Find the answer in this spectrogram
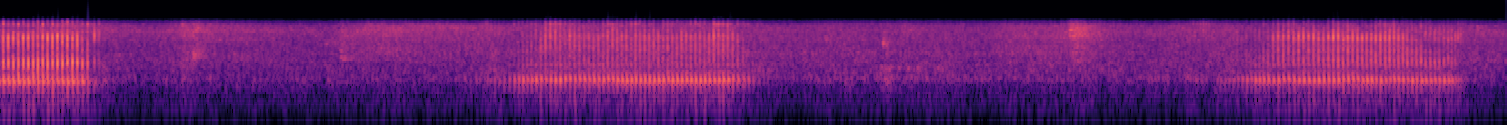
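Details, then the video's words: Sleeping and dreaming, the bulldog Zé gives three drawn-out, raspy snores, each one to two seconds long and spaced about five to six seconds apart, with faint breathing noises in between indoors. "Bulldog Roncando"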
